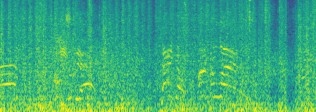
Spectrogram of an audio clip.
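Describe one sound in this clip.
Rifle gunfire rattles in bursts.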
